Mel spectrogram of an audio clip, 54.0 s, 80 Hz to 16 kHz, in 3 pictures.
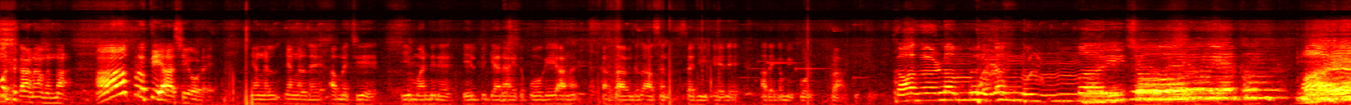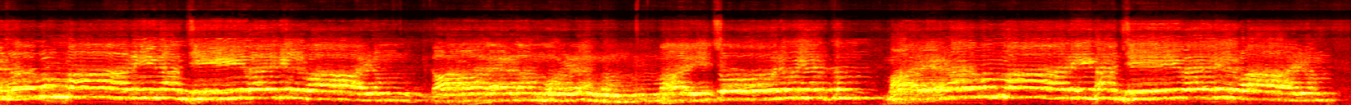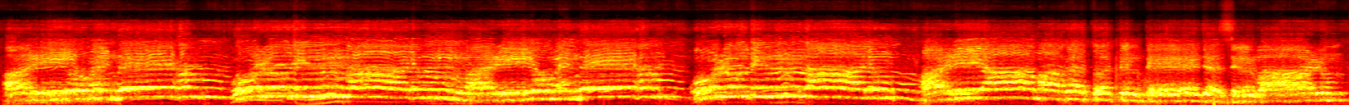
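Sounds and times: group singing a hymn: 12.0s - 54.0s.

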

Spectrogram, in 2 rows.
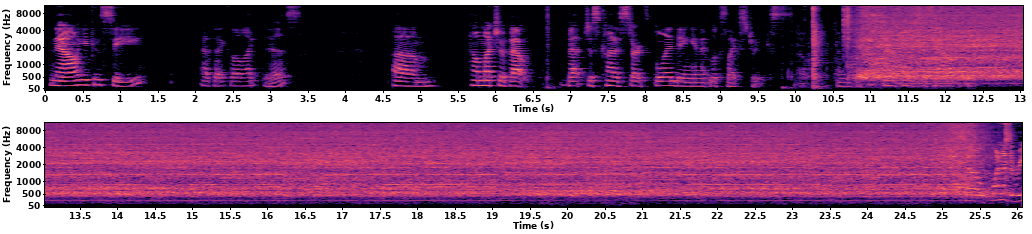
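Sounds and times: hair dryer blowing air: 10.6s - 26.0s
hair dryer motor hum: 10.6s - 26.0s.

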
